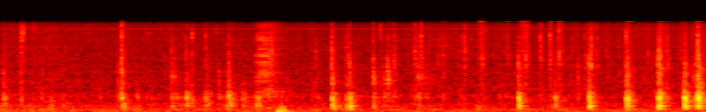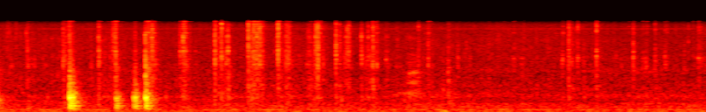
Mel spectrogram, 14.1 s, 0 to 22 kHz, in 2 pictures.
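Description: Light, irregular clicks and taps of a hand tool and small bolts as the stator mounting bolts are undone on a GY6 scooter engine. The clicks come thickest in quick runs past the middle, then thin out.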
